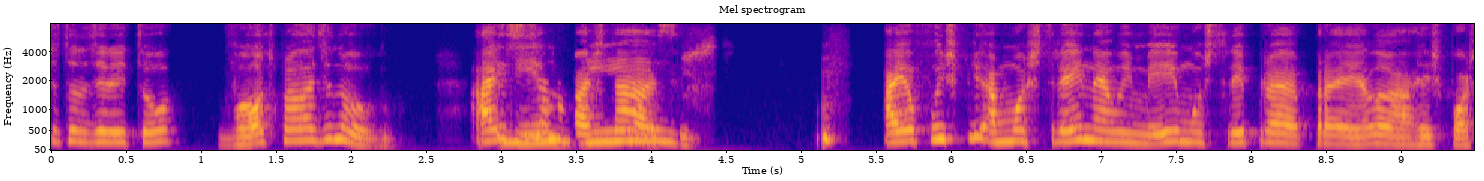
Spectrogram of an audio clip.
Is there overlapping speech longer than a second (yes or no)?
yes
